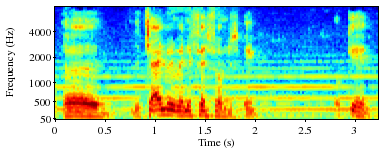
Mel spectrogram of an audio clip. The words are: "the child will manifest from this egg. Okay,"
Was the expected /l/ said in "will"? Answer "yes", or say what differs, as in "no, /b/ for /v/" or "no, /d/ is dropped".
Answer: no, /n/ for /l/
